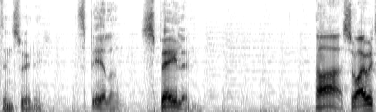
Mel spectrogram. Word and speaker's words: spelen: So it's more of, because in German an IE is pronounced with an E sound and an EI is pronounced with an I.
